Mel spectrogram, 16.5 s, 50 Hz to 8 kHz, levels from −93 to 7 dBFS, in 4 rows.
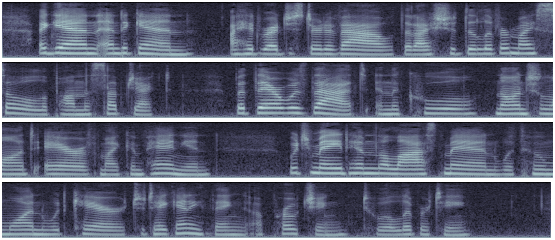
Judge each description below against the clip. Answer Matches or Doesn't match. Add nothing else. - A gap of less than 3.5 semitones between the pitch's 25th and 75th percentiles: Matches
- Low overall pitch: Doesn't match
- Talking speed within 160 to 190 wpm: Matches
